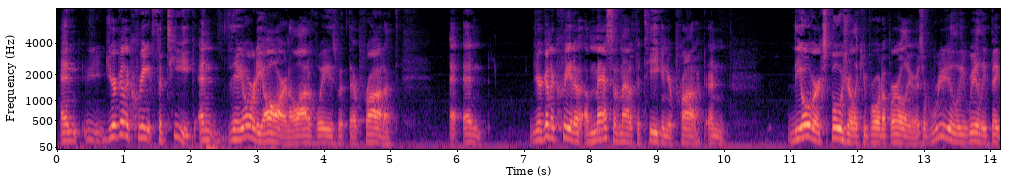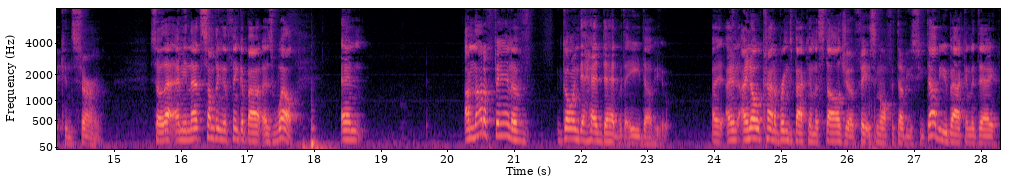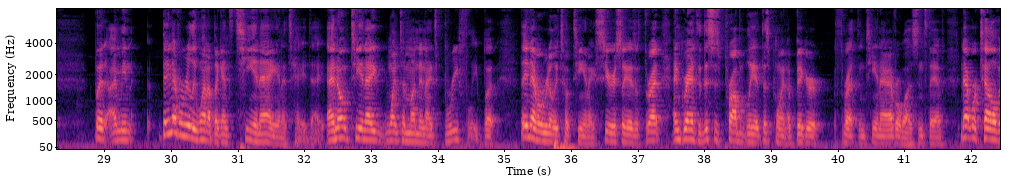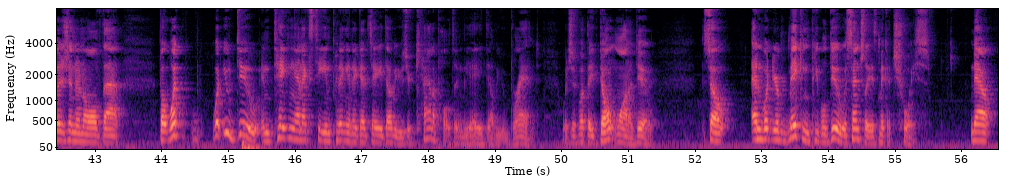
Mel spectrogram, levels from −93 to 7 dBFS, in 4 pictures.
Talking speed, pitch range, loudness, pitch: 195 wpm, 105-155 Hz, -25 LUFS, 125 Hz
